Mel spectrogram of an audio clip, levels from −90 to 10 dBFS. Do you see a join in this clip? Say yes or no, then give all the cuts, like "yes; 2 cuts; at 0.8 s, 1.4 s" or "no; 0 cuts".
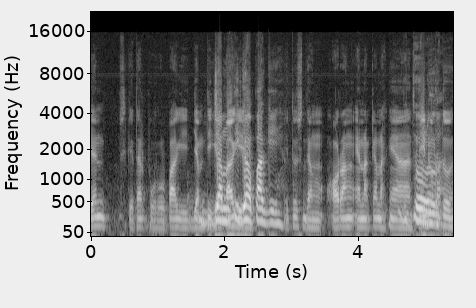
no; 0 cuts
